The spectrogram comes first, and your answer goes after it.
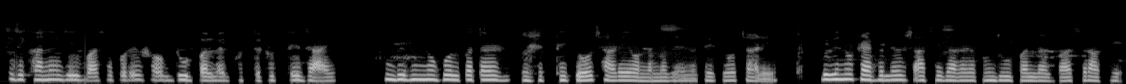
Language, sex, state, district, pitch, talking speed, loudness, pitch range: Bengali, female, West Bengal, Kolkata, 190 Hz, 150 wpm, -22 LUFS, 180-210 Hz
